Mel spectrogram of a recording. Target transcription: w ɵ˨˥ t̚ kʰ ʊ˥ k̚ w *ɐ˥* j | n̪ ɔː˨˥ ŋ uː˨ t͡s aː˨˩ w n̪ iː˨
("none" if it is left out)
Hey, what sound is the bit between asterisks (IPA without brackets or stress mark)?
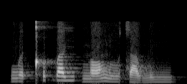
ɐ˥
